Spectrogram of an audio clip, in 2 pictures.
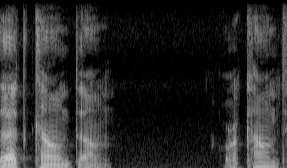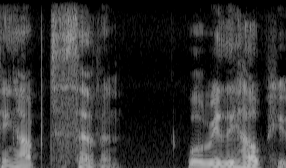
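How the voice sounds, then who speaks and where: A man's soothing, fairly low voice at a very slow pace, with ordinary pitch variation, long and frequent pauses, big swings in loudness, and a dry, close sound with no echo. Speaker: author reading his own self-help audiobook. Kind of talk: guided meditation with breathing and visualization prompts; audiobook narration, spiritual self-help. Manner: slow, soothing, repetitive meditation cues; deliberate, each word emphasized.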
